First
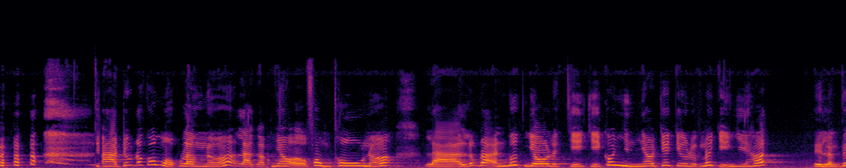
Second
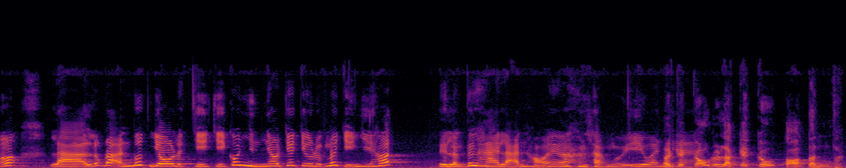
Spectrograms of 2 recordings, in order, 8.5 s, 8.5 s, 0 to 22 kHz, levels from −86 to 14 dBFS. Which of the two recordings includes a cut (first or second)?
first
